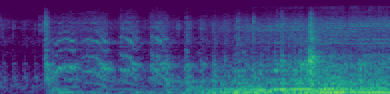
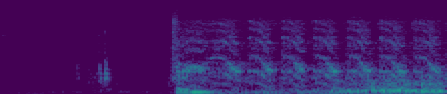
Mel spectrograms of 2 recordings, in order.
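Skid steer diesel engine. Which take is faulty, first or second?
second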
